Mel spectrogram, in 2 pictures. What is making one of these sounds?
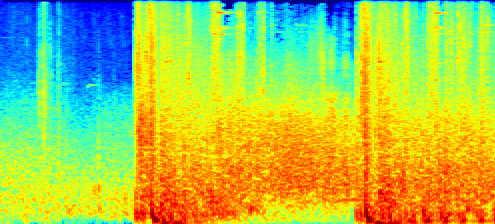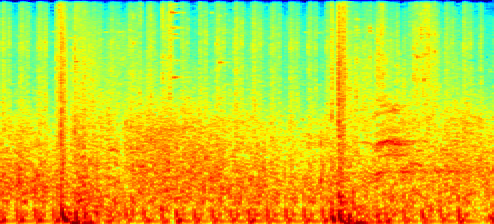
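A rifle fires loud, sharp shots.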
